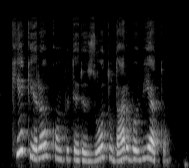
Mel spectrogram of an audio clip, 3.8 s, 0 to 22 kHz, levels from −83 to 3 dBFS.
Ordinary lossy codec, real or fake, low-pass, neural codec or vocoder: Opus, 64 kbps; real; 14.4 kHz; none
